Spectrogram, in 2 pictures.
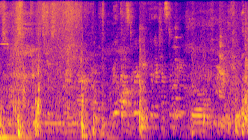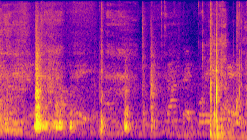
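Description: A cardboard box scrapes and bumps on a table.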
